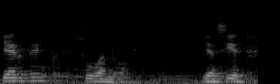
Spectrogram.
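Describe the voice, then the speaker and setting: Noticeable background noise and audible room echo behind a male speaker. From Colombia. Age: 70s. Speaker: pastor. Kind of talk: sermon. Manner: halting.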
